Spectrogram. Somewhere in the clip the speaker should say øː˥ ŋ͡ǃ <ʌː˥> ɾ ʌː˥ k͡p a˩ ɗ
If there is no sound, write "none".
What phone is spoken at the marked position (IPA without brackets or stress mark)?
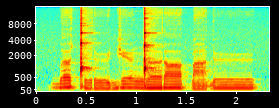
əː˥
